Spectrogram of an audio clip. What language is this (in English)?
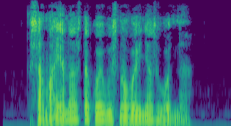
Belarusian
